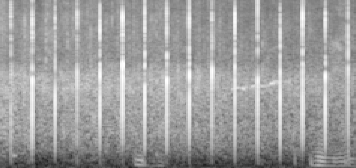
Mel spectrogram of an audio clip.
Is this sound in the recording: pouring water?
no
